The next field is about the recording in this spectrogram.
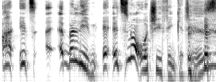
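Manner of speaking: put-on British accent. Acting out Jimbo answering people who doubt his name: British accent as Jimbo. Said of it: "he just has, like, g-, gorgeous British accent".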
